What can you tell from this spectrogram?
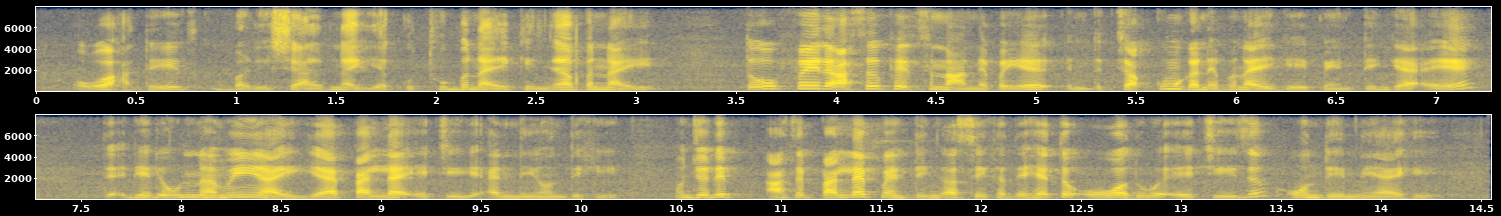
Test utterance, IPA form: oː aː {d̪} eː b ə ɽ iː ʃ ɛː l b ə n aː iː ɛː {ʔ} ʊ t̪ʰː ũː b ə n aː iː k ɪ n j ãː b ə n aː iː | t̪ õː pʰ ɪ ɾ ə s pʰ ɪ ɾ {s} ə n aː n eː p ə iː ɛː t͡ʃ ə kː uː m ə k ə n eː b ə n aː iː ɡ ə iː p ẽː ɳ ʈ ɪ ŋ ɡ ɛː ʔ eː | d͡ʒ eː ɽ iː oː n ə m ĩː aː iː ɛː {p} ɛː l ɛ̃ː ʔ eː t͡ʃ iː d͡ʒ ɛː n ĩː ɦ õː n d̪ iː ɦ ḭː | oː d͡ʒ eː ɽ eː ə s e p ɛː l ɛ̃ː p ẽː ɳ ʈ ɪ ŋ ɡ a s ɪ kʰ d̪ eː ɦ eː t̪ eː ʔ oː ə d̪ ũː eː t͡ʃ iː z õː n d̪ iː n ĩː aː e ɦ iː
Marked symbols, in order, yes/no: yes, no, yes, yes

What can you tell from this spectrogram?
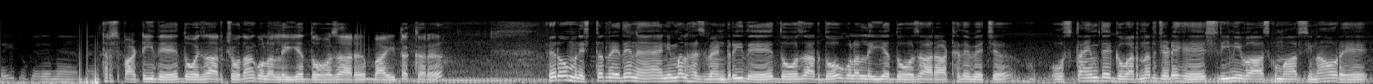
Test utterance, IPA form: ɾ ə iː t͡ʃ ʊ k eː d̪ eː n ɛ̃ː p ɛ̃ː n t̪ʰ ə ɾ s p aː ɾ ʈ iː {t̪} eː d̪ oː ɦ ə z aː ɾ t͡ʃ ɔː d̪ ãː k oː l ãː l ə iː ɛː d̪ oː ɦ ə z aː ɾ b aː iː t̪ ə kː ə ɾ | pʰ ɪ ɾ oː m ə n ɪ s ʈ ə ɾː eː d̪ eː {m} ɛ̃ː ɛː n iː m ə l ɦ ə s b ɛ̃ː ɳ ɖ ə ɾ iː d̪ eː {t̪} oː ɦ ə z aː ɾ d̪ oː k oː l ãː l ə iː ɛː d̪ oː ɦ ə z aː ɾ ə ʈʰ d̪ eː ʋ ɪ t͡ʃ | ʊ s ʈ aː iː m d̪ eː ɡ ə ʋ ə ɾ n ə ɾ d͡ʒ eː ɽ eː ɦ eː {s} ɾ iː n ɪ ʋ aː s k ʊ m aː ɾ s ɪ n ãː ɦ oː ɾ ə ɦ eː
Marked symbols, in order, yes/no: no, no, no, no

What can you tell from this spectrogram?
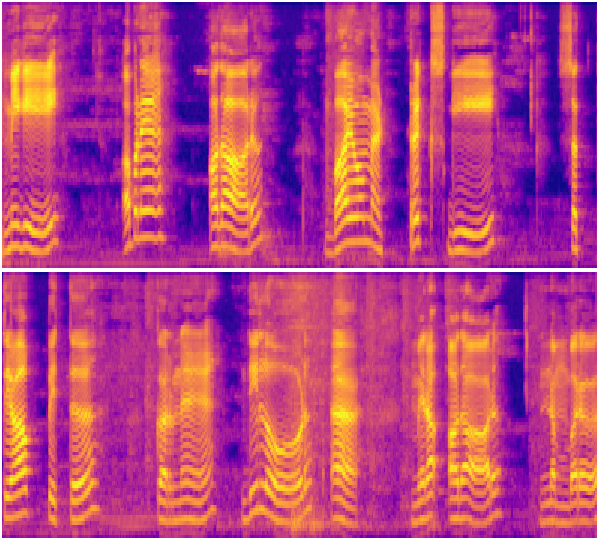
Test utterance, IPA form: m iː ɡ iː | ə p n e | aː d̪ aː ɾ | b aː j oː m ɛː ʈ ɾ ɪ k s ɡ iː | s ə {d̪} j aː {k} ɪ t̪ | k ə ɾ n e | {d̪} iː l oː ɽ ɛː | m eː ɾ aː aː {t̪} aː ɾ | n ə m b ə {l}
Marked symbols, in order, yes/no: no, no, yes, no, no

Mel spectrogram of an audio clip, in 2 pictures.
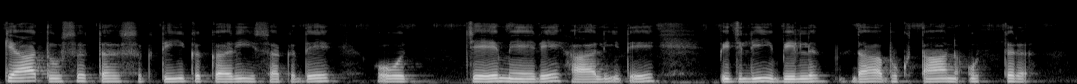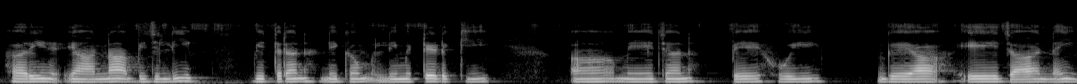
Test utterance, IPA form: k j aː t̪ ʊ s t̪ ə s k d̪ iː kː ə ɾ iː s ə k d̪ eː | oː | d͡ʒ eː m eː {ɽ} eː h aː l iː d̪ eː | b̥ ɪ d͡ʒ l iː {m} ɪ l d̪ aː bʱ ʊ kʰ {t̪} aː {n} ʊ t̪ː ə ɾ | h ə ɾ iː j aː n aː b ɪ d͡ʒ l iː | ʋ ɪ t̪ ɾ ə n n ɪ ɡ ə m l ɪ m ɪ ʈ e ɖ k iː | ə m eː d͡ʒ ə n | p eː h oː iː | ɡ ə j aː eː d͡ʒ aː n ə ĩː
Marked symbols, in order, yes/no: no, no, yes, yes

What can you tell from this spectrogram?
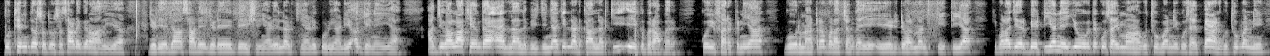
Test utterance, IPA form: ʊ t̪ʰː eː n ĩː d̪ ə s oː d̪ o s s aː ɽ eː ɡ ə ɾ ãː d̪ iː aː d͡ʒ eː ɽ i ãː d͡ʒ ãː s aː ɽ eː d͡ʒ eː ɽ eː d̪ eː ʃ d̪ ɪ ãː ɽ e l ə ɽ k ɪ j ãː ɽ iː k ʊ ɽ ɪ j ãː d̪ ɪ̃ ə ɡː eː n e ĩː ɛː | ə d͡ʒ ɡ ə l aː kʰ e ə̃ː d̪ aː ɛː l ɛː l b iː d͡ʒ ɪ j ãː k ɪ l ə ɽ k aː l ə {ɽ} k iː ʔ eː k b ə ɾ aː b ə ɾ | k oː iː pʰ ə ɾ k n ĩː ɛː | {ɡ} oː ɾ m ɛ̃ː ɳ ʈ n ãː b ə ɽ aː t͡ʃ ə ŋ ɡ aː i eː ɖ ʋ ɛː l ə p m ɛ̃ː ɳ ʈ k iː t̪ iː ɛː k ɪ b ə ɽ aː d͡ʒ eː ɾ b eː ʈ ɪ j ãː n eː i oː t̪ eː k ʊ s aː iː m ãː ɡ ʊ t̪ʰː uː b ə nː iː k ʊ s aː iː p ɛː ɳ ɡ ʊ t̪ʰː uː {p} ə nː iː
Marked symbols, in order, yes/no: yes, yes, no

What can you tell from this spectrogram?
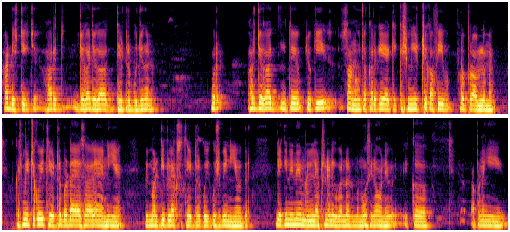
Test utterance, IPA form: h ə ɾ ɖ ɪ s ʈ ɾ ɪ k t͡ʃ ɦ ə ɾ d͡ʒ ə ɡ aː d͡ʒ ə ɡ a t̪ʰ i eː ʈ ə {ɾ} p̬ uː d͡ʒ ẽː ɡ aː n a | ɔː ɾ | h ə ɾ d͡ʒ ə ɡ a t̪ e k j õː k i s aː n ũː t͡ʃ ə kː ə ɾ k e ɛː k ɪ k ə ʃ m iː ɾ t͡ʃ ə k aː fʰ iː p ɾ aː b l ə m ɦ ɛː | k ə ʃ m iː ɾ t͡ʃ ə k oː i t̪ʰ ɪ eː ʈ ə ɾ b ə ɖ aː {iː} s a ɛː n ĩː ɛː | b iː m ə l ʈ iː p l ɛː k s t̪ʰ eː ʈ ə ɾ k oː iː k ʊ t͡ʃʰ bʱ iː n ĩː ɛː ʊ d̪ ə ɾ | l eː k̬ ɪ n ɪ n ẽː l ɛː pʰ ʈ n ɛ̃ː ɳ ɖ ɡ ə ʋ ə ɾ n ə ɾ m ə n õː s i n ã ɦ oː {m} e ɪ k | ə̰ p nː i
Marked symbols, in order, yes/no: yes, no, no

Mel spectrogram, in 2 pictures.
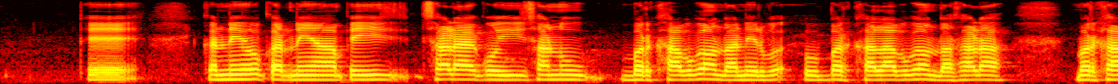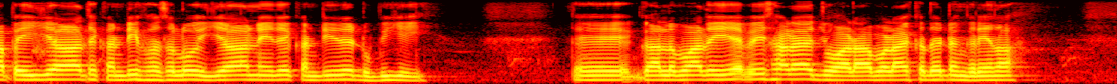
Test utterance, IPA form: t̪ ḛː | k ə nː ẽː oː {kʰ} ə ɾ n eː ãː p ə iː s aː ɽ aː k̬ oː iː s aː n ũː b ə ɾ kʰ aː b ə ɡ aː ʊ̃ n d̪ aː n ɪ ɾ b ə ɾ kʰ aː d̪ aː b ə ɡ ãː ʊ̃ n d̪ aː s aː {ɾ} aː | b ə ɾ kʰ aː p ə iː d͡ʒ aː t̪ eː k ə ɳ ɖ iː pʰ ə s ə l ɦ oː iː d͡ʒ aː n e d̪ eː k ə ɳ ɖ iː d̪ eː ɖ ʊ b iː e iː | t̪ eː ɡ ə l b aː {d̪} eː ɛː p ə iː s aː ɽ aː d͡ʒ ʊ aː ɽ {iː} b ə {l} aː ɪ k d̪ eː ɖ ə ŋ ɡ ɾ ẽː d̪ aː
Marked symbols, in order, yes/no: no, no, no, no, no

